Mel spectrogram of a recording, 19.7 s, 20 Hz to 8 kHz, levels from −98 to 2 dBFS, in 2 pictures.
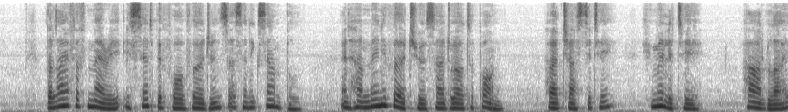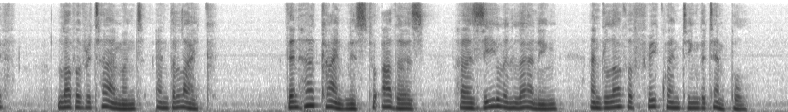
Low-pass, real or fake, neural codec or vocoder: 7.2 kHz; fake; vocoder, 22.05 kHz, 80 mel bands, WaveNeXt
